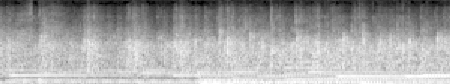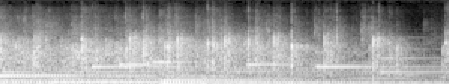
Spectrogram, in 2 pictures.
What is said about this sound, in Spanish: Si le vas a aplaudir, apláudele fuerte, vamos.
